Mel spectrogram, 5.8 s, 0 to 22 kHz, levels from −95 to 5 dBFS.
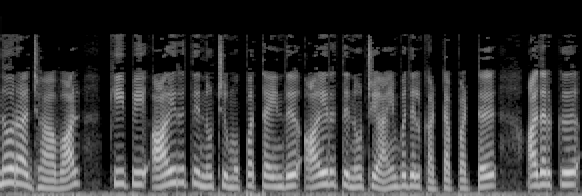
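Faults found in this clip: MP3 compression, throughout the clip. Speech band-limited, nothing above 10.6 kHz; watery, swirly texture plainly audible. Likely cause: MP3 encoder short of bits, cutting treble at a fixed frequency and dropping weak spectral lines in and out between frames. Consistent with roughly 43 kbps.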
